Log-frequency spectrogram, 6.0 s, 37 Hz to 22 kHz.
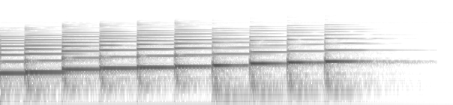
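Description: Piano playing the nine-tone scale 3571 (Dyrygic) upward one note at a time, about two notes a second, from middle C to the C an octave above: C, D♭, E, F, F♯, G, G♯, A♯, B, C. The top note rings on and fades out.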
